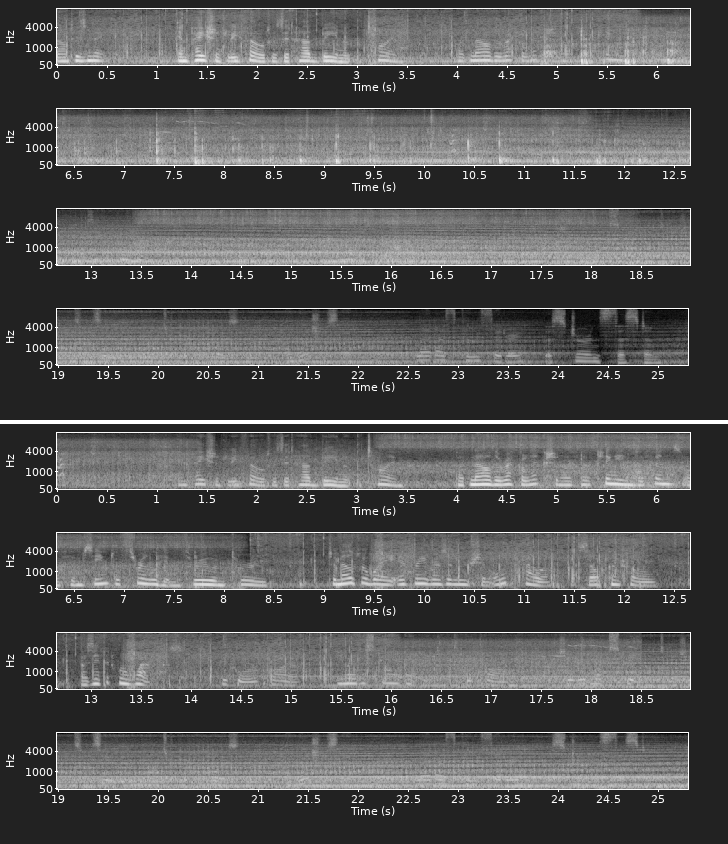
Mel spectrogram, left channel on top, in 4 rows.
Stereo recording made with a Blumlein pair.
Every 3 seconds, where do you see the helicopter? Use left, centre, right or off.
left, left, left, left, left, left, centre, right, right.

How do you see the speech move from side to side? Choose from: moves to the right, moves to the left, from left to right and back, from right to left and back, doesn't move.
moves to the right.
